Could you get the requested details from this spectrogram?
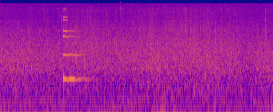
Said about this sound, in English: Can't you hear the waves? Just listen. There's no one here except me and the ocean.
